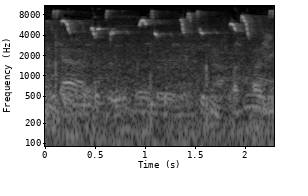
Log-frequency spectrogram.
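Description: Saffron finch (Argentine jilguero) singing: a fast string of short, sharp, high-pitched notes, each dropping quickly in pitch, with faint voices underneath.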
